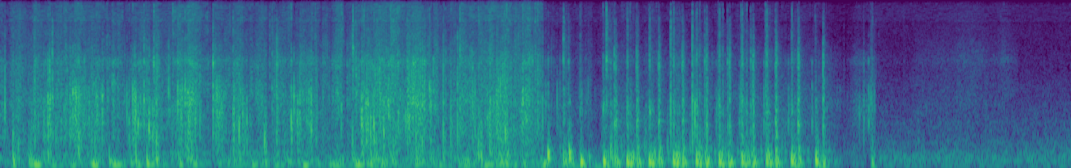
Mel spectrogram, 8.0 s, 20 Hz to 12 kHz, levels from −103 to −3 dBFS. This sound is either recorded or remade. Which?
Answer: recorded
